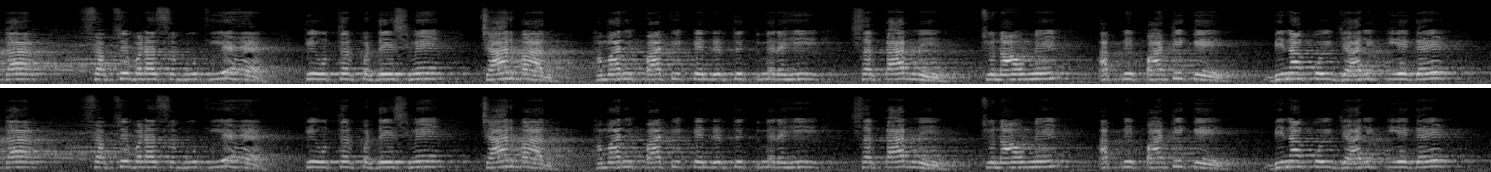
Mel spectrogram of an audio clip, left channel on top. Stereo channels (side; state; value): right; quieter; 4.1 dB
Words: का सबसे बड़ा सबूत ये है कि उत्तर प्रदेश में 4 बार हमारी पार्टी के नेतृत्व में रही सरकार ने चुनाव में अपनी पार्टी के बिना कोई जारी किए गए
